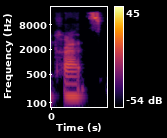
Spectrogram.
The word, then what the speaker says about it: Kratz: And I'm very excited to have Julie Kratz here of the Next Pivot Point.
